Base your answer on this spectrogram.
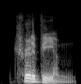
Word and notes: trivium: American English

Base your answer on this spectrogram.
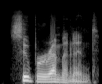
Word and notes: Supereminent: American English

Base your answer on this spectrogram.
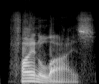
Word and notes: finalize: American English

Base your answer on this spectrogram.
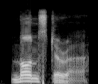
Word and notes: monstera: British English

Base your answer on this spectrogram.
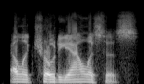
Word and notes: electrodialysis: American English

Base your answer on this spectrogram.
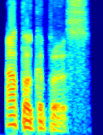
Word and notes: Apocarpous: British English

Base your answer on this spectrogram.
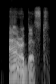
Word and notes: Arabist: British English

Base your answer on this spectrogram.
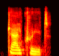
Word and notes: calcrete: Indian

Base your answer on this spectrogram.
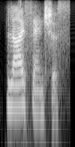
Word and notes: licentious: Indian

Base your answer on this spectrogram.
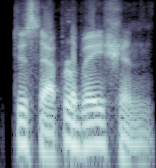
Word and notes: disapprobation: American English

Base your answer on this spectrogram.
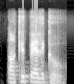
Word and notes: archipelago: Indian

